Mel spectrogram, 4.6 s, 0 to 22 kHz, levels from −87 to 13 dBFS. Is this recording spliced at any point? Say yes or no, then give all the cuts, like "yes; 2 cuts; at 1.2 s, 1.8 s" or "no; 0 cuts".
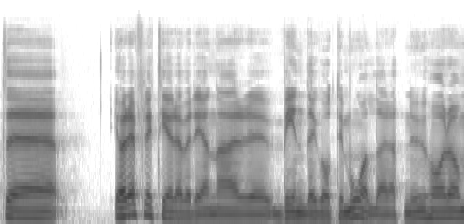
no; 0 cuts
